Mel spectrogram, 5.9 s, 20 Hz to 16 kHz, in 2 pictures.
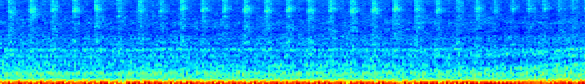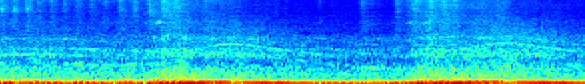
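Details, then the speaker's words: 1974 VW Beetle flat-four with Weber IDF carbs, cold, foot slightly on the throttle because it won't idle. It runs lumpy and uneven with one cylinder dead, misfiring because a blocked idle jet is still starving it after cleaning. "right moment of truth still blocked here it's down on one cylinder there anyway"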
